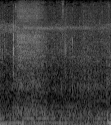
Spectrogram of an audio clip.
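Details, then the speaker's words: Five-year-old mountain bike, rear disc brake tested after pads that squealed from vibration were serviced: soft rolling rumble while braking, no squeal; front brake also quiet. "пробуем передние тормоза нажимаем вроде быть тишина сейчас попробуем задние тормоза"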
